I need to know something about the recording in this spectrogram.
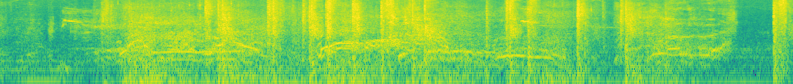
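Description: Zombies growl and groan close by.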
